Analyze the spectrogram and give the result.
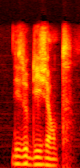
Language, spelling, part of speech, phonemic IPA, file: French, désobligeante, adjective, /de.zɔ.bli.ʒɑ̃t/, Fr-désobligeante.ogg
- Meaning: feminine singular of désobligeant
